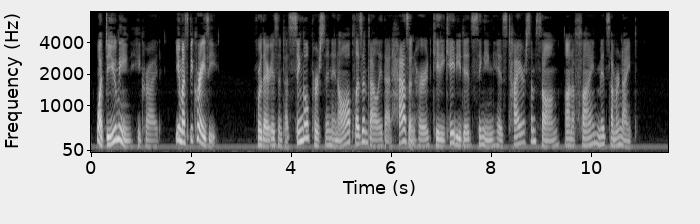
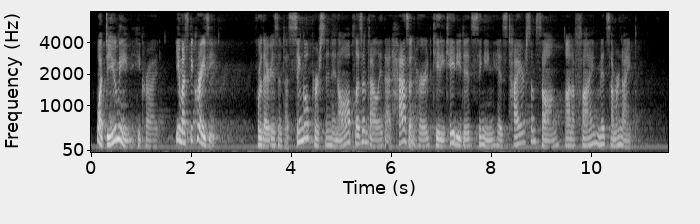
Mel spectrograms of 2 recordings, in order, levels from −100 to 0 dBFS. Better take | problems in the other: first | room echo; dies away in 1.3 s

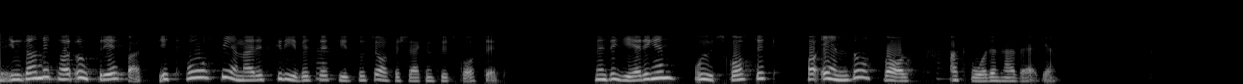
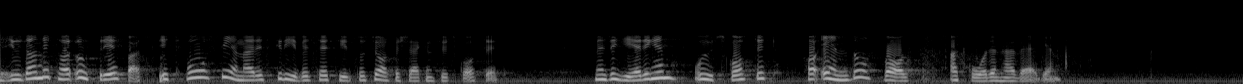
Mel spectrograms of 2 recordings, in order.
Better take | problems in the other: second | noise reduction (neural mask model DeepFilterNet 3)

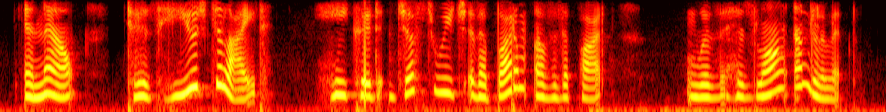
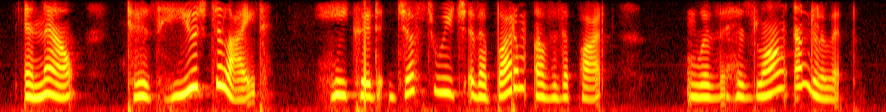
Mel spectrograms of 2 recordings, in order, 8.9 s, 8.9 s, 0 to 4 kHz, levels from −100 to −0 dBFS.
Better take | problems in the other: second | noise reduction (neural mask model Resemble Enhance denoiser)

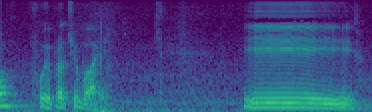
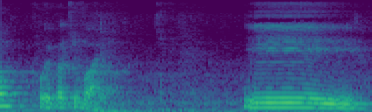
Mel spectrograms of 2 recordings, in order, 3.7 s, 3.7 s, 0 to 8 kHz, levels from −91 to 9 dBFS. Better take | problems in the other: first | room echo; dies away in 0.9 s

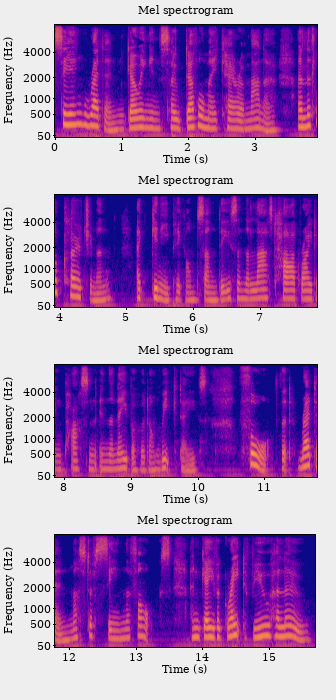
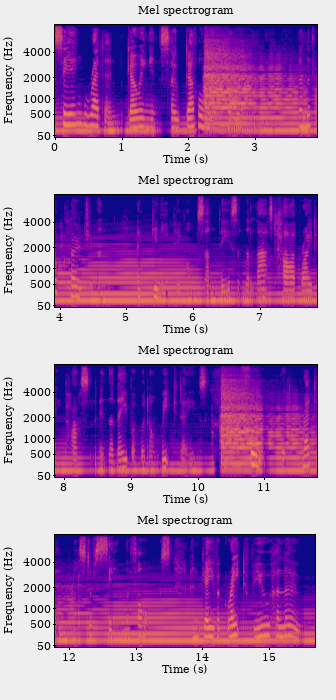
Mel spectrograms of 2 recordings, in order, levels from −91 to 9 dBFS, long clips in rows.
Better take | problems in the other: first | noise reduction (neural mask model RNNoise)

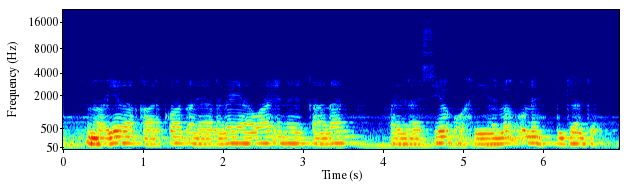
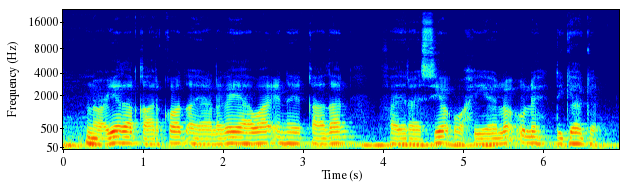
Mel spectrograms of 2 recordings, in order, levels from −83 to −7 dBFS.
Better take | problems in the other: second | room echo; dies away in 0.3 s

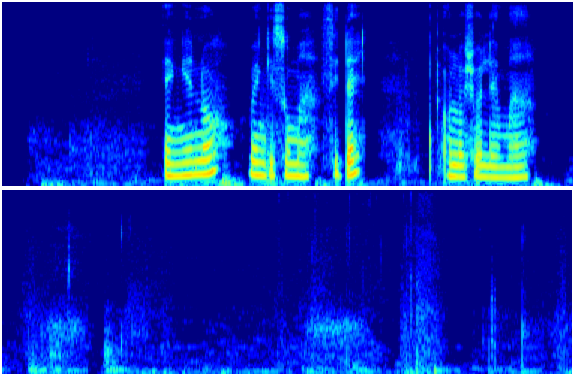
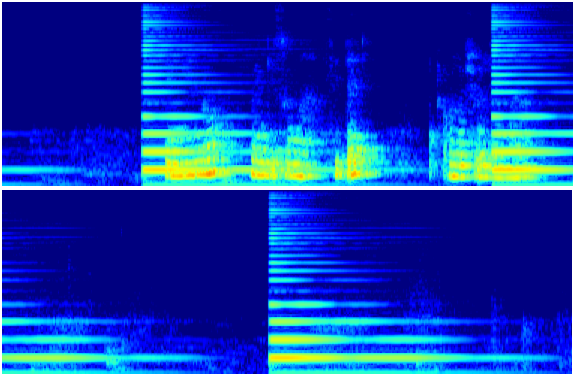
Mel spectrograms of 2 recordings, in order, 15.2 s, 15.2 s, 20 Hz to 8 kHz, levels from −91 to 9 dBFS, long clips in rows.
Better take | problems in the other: first | background sound (Acoustic guitar); 2 dB below the speech // room echo; dies away in 0.9 s

